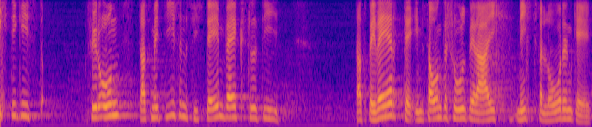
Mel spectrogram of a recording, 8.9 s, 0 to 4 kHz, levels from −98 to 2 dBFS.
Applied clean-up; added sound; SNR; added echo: none; none; none; none.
